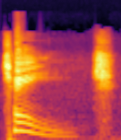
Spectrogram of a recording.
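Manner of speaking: change said the English way; change, the ch as in church. Shown as a demonstration. Teacher modelling the word for students. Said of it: "alguien que me la diga por ahí".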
